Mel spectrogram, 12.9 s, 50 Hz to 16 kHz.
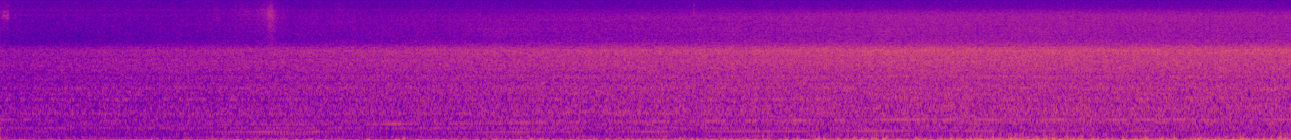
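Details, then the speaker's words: Lian Li Galahad II Lite AIO with original non-ARGB fans, mic about 1 foot from radiator, second Cinebench run after cooldown: airy rush building louder over faint hum, no rattle, ticking or grinding; normal ramp under load. "Now I'm going to run Cinebench, and this is at load."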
